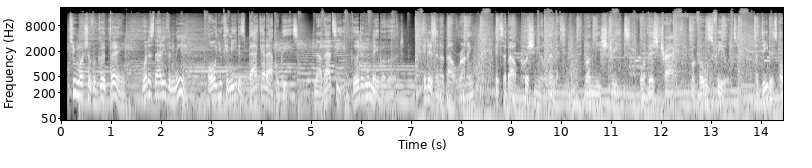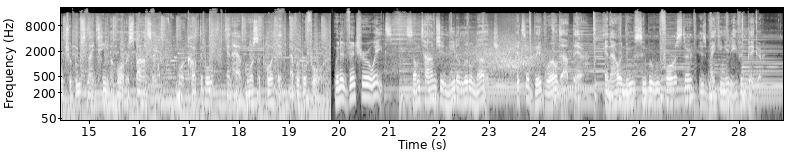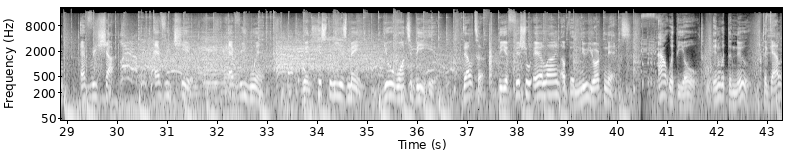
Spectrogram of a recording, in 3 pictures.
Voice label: Commercial; Male Voice Talent

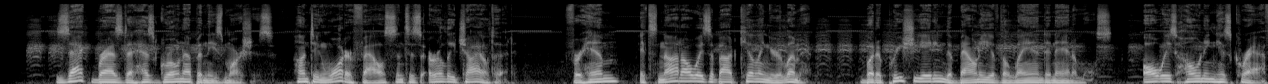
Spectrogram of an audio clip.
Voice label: Narration; Narration Demo; Male Voice Talent

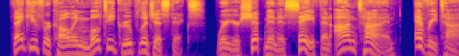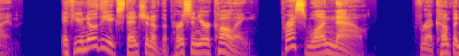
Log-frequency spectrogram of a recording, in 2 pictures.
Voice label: On Hold; Male Voice Talent

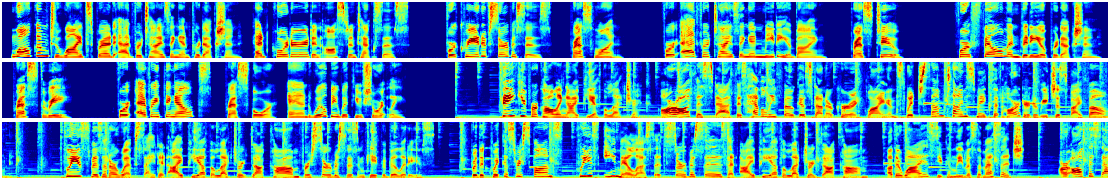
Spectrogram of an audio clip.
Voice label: IVR; Female Voice Talent; IVR Demo

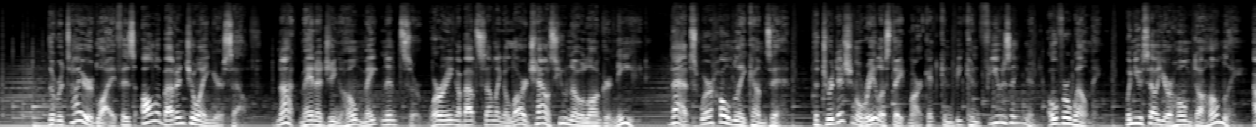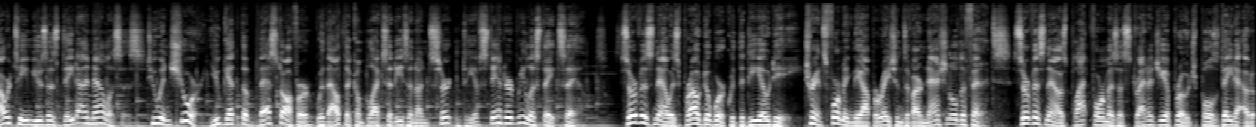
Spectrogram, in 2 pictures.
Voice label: Commercial; Male Voice Talent; Commercial Demo

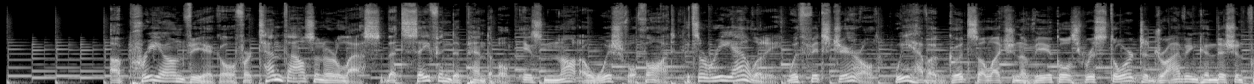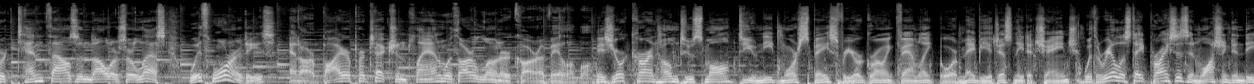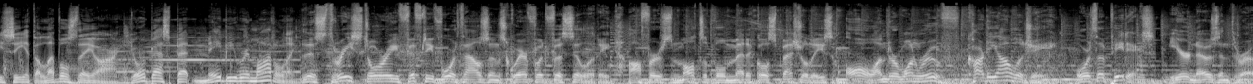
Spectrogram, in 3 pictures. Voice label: commercial; commercial DEMO

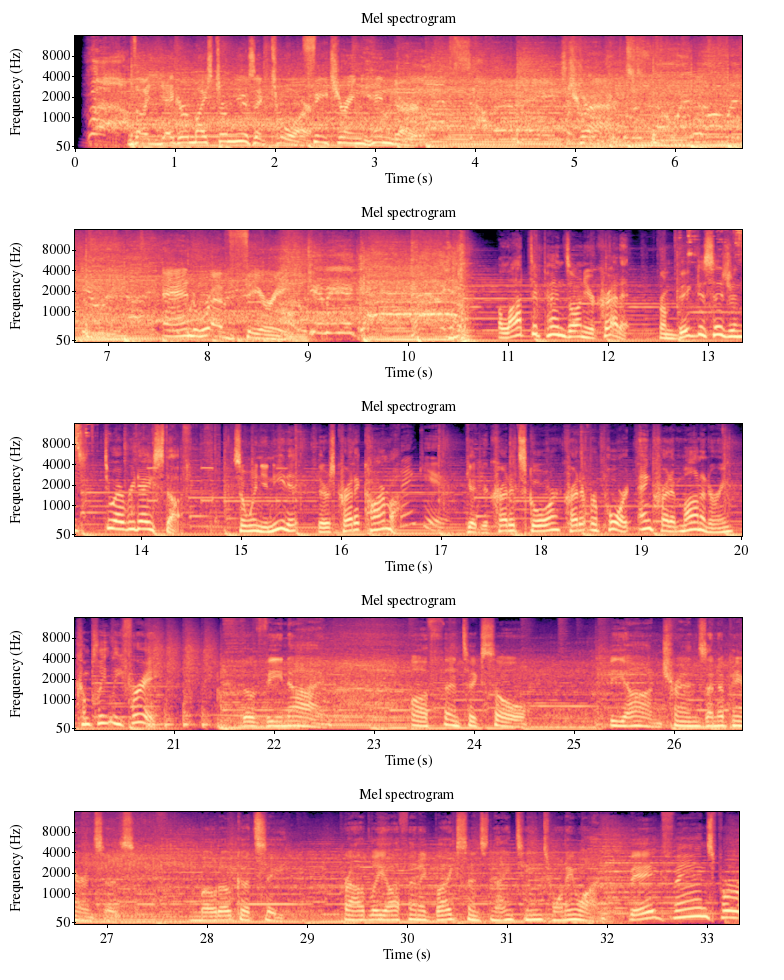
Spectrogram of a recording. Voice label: COMMERCIAL VO; Male Voice Talent

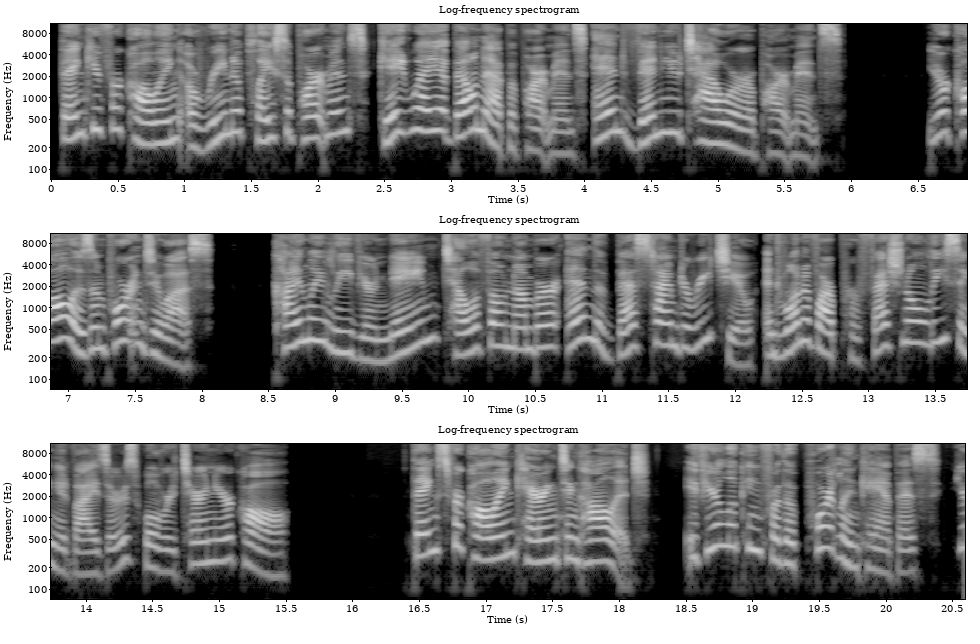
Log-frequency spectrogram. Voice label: On-Hold; Female

